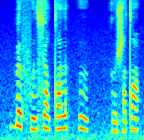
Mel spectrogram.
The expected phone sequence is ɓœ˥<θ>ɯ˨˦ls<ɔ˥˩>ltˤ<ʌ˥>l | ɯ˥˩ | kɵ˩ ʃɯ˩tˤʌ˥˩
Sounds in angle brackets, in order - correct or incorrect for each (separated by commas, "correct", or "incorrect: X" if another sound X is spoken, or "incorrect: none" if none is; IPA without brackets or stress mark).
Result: incorrect: f, incorrect: ɵ˥˩, correct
